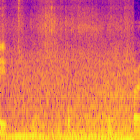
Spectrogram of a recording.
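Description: A motor vehicle engine running steadily nearby, a low even hum over road-traffic noise, that stops suddenly at the end.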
